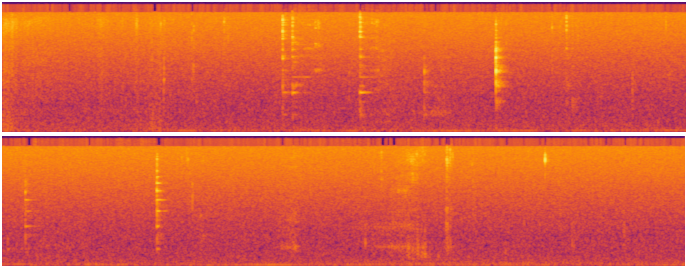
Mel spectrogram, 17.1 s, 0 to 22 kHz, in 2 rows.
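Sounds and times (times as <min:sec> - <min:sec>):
metal fork clinking on bowl: 0:03.5 - 0:04.8, 0:08.8 - 0:09.0.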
